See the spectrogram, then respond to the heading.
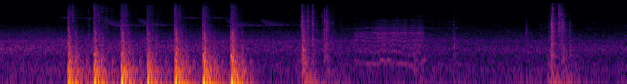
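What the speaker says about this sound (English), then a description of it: "He stops at the door near the end, knocks." Seven sharp knocks on a door in quick, even succession, close and crisp, followed by a few softer thumps and a final single knock in an otherwise quiet room.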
